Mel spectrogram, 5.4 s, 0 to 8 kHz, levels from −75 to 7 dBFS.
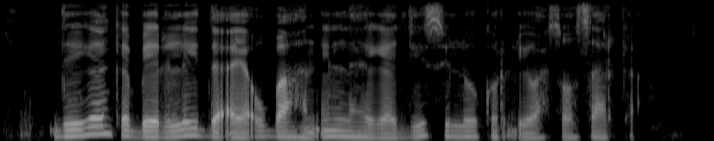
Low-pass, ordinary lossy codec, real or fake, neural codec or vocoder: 7.2 kHz; none; real; none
